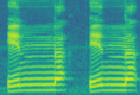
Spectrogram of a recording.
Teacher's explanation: जब हम नून की आवाज़ को नाक में ले जाकर थोड़ा सा लंबा करेंगे तो ये गुन्ना होगा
